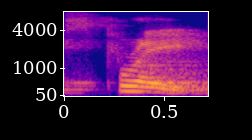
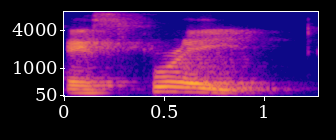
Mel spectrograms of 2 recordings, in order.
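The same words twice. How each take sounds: First: The word starts directly with the s sound. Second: A short e vowel comes before the s. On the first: "no decimos eh, spray" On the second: "decimos spray... Le metemos esta vocal para españolizar esa palabra"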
